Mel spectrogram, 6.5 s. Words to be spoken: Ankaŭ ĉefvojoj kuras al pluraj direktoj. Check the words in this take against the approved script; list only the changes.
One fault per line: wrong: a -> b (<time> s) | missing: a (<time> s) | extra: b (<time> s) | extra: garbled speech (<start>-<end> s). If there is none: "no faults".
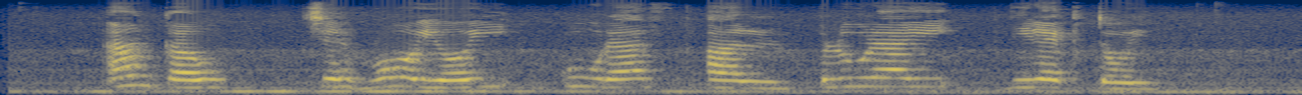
no faults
